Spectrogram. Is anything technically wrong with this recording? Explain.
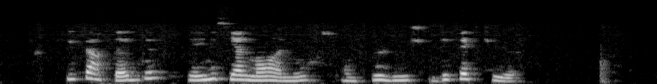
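No, nothing technically wrong stood out on listening to this speech clip.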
